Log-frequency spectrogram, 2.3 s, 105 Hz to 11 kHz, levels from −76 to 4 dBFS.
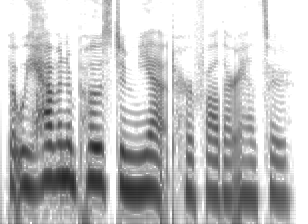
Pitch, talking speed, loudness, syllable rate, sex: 220 Hz, 235 wpm, -18 LUFS, 7.1 syllables/s, female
